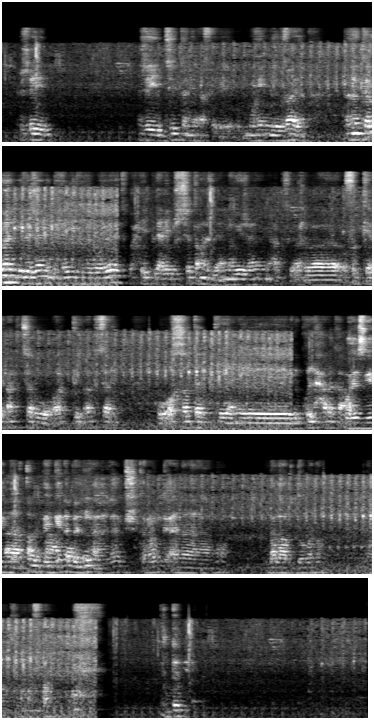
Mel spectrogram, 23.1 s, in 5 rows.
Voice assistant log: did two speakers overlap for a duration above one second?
Yes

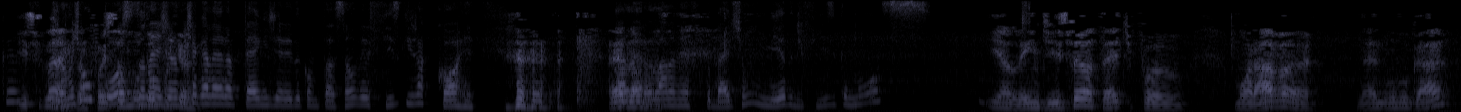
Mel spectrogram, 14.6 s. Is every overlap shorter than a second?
No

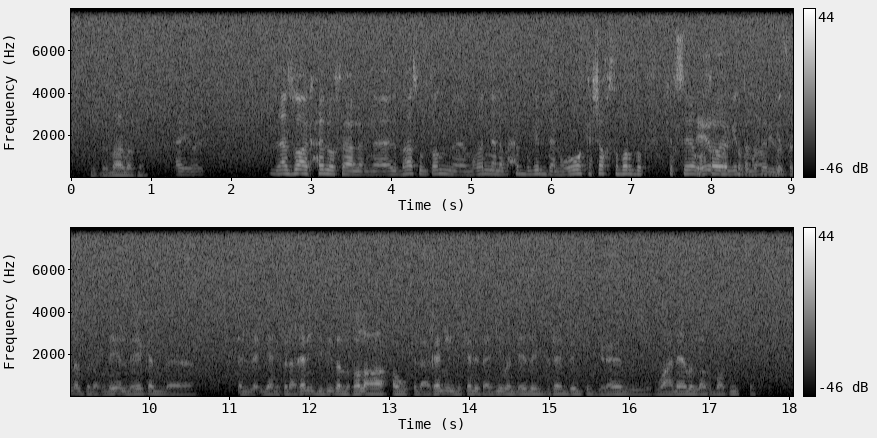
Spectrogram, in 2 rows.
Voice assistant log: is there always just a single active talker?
No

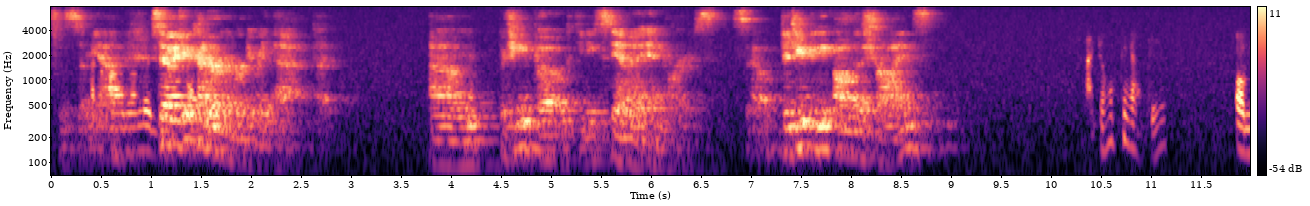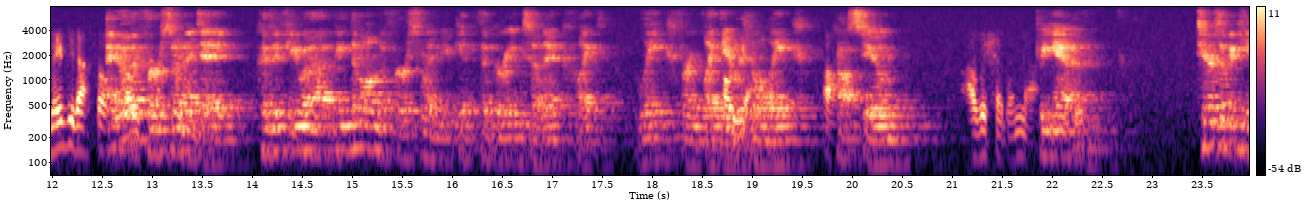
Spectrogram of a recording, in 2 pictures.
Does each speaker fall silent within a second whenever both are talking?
No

